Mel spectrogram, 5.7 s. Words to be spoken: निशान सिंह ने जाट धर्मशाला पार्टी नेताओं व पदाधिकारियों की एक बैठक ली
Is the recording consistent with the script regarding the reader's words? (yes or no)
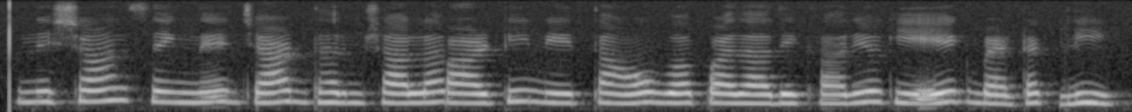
yes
